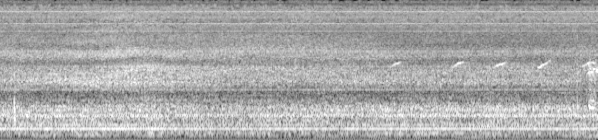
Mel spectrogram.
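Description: Steady low hum with a constant tone and no change in level. A few faint short chirps come in from about four seconds in.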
